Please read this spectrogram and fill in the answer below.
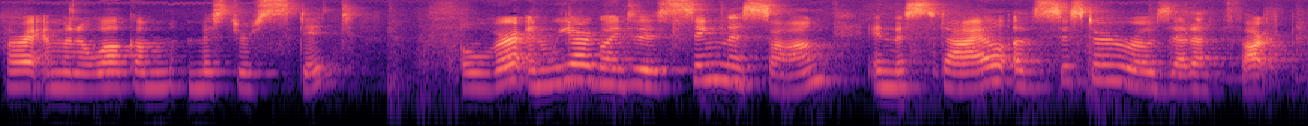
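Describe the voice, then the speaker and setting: A woman's voice: on the high side, unhurried, a bit bright, a little hiss or hum. A woman hosting a children's story time, reading aloud and explaining in a simple way. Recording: roomy echo with music.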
